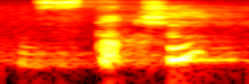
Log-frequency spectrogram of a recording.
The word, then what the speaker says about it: inspection: see the correction so the first word inspection it is stressed in the second syllable inspection okay because uh it finishes with the suffix sh and all the words are finished in the suffix Shin or sh with c or Jan with s or i okay are stressed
